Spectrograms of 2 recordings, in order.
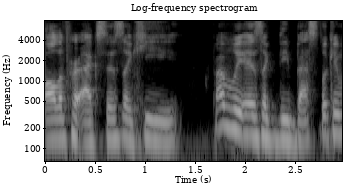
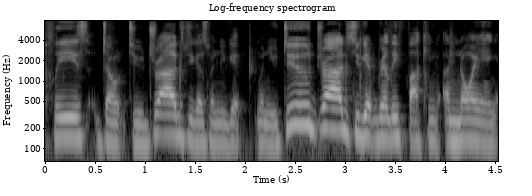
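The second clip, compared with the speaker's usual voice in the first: mock-irritated, annoyed pleading tone. Reminding the listener what they said at Coachella, mock-irritated. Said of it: "you were getting irritated".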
